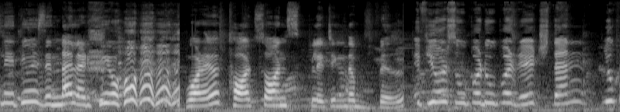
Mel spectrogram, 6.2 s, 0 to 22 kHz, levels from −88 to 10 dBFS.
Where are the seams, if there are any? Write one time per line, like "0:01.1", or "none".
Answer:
0:01.8
0:04.1

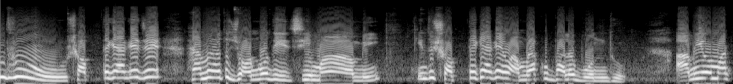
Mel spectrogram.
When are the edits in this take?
none

